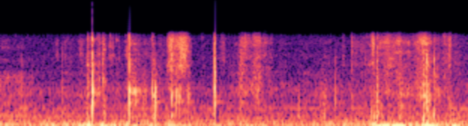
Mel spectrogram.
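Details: Scattered sharp clicks, taps and footsteps in an indoor space over a low rumble; no animal sound.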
